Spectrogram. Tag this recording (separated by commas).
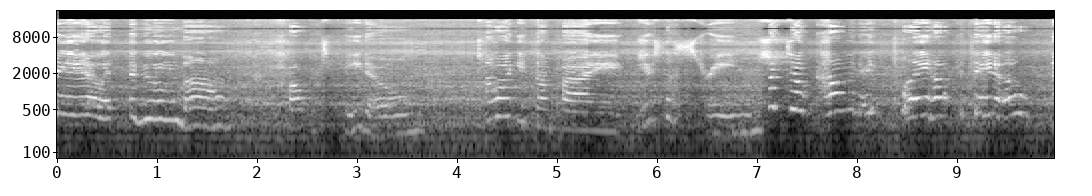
Speech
